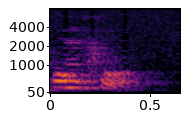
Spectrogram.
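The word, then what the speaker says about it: 功夫: 노력하 공부입니다 그게 뭐냐 이거 중국발음으로 하면 공포입니다 공푸 우리가 그 중국 무술 궁우 있죠 궁우 궁우 이것이 공포입니다이 공부를 갖다가 충 빠름을 하면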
